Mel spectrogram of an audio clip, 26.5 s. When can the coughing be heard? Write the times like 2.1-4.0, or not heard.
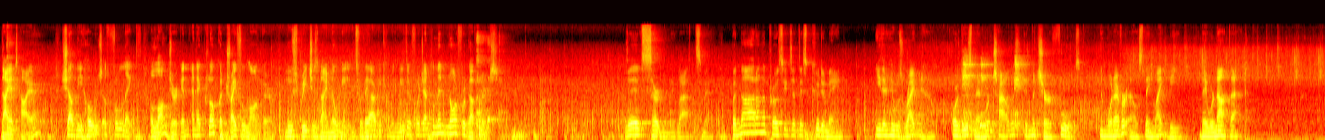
0.1-0.8, 9.5-10.1, 19.2-20.6.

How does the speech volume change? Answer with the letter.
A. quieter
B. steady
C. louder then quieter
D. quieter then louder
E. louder
B.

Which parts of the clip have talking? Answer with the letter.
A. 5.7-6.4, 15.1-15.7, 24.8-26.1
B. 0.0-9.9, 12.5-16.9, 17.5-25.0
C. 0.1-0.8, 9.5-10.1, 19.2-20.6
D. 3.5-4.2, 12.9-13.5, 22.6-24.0
B.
